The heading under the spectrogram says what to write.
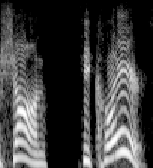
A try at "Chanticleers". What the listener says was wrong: No, the Clears. Not Claire's. Clears. Yeah, you sounded like you said Eau Claire.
